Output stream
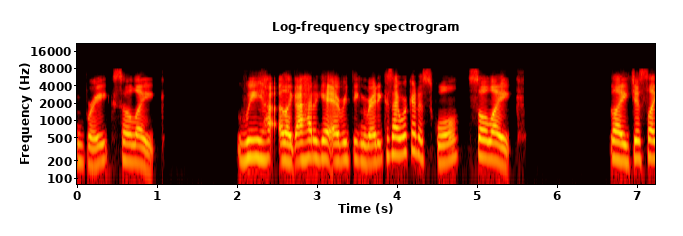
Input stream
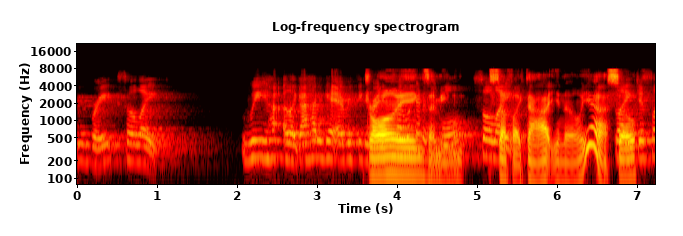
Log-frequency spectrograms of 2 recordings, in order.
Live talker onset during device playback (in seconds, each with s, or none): 3.6 s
